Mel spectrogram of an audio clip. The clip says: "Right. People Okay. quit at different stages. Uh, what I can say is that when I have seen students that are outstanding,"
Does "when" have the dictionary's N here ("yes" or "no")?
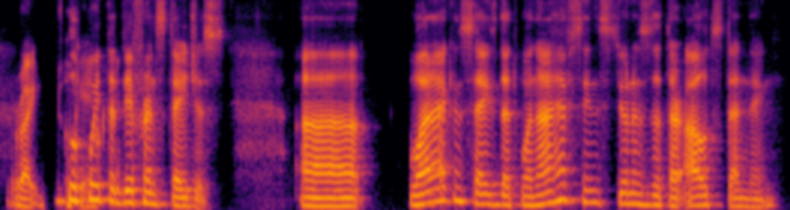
yes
